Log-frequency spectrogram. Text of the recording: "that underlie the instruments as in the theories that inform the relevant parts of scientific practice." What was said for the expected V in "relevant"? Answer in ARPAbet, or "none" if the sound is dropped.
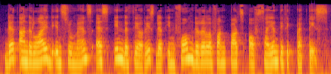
F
